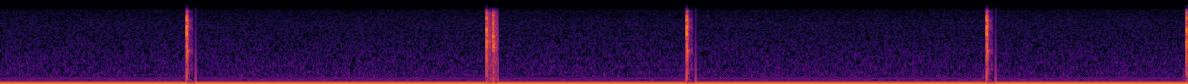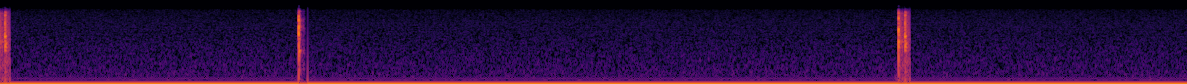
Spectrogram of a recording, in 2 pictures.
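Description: Computer mouse clicks: seven short, sharp clicks spaced irregularly, a few of them double, over a steady hiss.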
